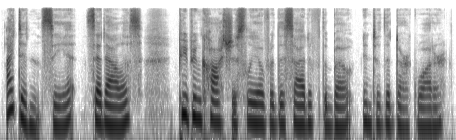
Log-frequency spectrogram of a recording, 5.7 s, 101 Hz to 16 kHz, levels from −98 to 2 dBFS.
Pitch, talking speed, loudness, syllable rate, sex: 185 Hz, 190 wpm, -18 LUFS, 5.4 syllables/s, female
